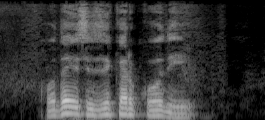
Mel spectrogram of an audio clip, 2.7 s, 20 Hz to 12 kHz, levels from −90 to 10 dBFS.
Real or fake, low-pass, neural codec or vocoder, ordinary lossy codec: real; 10.8 kHz; none; Opus, 24 kbps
